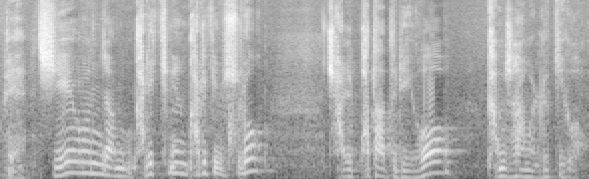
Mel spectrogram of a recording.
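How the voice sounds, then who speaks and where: A man's voice: on the high side, lively intonation, normal speed, creaky, fairly bright tone, slight background noise. A man teaching a Bible study lecture, explaining verses and then telling stories from his own life.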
